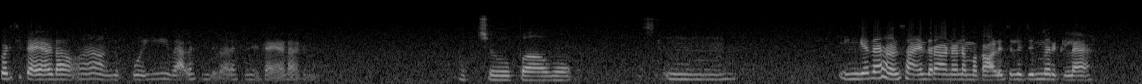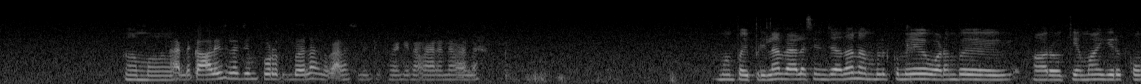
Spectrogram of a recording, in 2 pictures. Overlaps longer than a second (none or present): none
